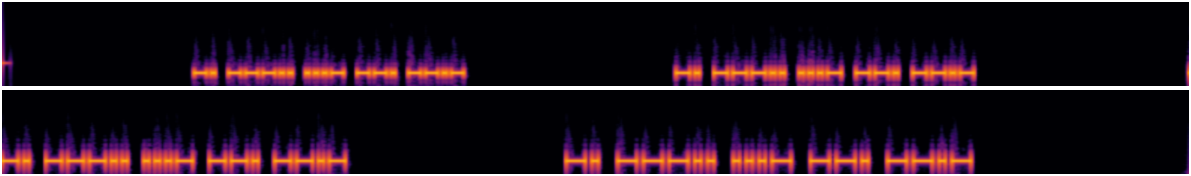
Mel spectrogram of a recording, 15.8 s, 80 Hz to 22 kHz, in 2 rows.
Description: Morse code, heard as a keyed tone, about 35 wpm, 700 Hz. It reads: N8VGQ N8VGQ N8VGQ N8VGQ
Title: Speed Racing - USA Call Signs 28wpm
